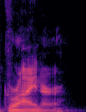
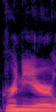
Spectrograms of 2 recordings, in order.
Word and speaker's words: Griner: I think it is Brittany Griner. It is not Grenier, like I kept giving you.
